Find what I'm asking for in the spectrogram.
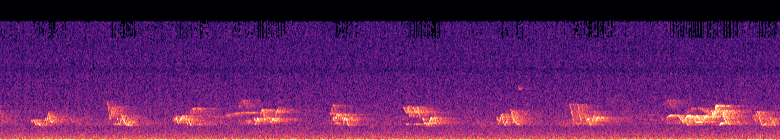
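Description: A vireo sings short, high phrases in a steady series, each separated by a brief pause, over a constant bed of rustling wind noise.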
